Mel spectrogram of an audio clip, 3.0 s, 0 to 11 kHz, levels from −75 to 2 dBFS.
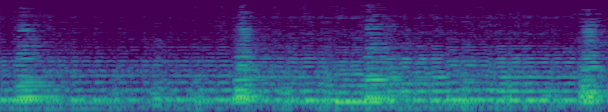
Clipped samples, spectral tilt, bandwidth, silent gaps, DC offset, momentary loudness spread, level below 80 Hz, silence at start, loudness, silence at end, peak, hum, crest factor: under 0.1%; -6.5 dB/octave; 9.6 kHz; none; under 0.1%; 9 LU; -48 dBFS; 0 s; -27 LUFS; 0 s; -10 dBFS; none; 16 dB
